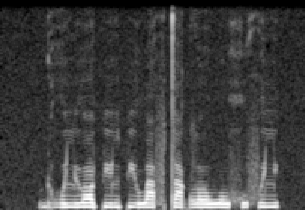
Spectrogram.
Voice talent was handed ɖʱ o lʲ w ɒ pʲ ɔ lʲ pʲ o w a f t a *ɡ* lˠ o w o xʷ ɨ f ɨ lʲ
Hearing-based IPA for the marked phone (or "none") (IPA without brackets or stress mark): ɡ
